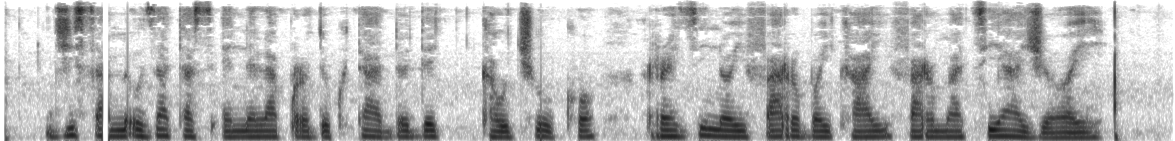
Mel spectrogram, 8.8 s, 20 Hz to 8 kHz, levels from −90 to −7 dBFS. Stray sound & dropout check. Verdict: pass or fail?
fail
